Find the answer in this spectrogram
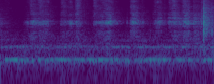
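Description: Felt-tip permanent marker writing on paper: a run of short, quick scratchy strokes as a word is lettered.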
